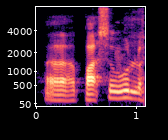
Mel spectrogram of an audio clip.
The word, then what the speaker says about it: 바스훌: 그 제목이 거짓 선지자 바수울로 했는데 그 21장까지 연결되면서 생명의 길과 사망의 길 제목을 이렇게 좀 바꾸려고 합니다. 제사장의 아들, 제사장 임멜의 아들 바스훌이라는 사람이 파시후르입니다. 원래 이제 히브리어 발음은 파시후르, 평화라는 그런 이름의 뜻인데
